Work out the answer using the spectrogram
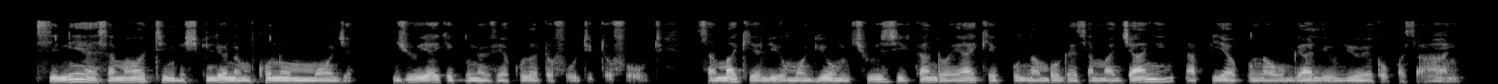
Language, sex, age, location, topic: Swahili, male, 25-35, Mombasa, agriculture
